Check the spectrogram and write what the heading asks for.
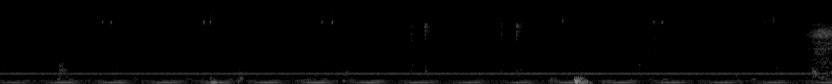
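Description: Quiet room tone over an open video-call microphone: a steady electrical hum, faint light clicks about once a second, and one soft thump a little before six seconds in.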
